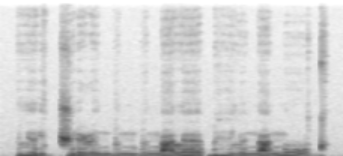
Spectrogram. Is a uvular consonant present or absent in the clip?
absent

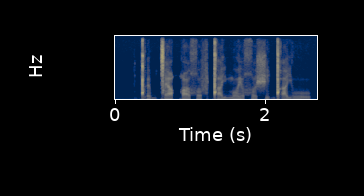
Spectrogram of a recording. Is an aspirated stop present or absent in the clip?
absent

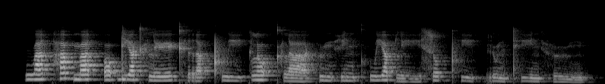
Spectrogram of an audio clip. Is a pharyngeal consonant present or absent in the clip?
absent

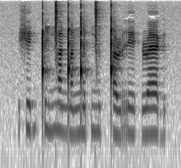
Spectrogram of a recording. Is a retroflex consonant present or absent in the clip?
present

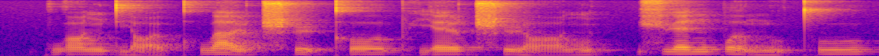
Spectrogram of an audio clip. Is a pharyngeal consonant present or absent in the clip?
absent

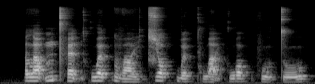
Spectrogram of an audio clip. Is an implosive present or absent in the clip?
present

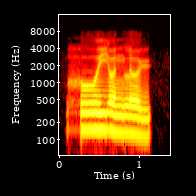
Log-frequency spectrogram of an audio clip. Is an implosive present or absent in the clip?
absent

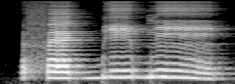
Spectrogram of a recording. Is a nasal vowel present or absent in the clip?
present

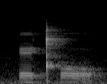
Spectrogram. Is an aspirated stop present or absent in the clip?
present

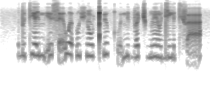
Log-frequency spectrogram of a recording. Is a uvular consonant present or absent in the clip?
absent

